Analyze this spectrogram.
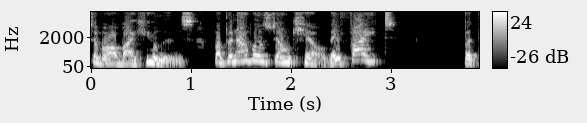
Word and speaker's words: bonobos: And I pronounce it bonobos. I have to say, other people pronounce it bonobo, but I learned bonobo. That's how they say it in Africa.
